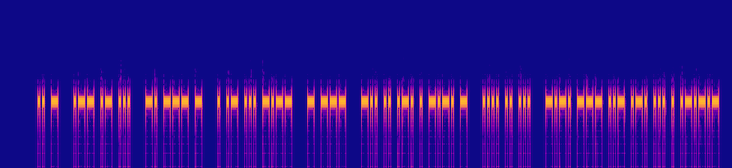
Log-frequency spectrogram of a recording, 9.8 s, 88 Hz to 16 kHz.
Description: Morse code, heard as a keyed tone, about 40 wpm, 700 Hz. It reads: IT WAS NOT EASY TO DIRECT HIS COURSE.
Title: Sentences from Top 1000 Words - Review Part 2 - 40wpm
